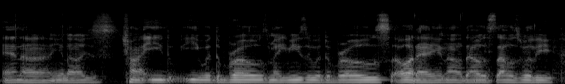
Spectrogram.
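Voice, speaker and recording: A man's voice: fairly low pitch, monotone, brisk, darkish tone. A young man from Guatemala, talking casually as an interview guest, with loose slangy speech full of restarts and fillers. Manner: laid-back slangy talk, many restarts and fillers. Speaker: guest rapper.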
